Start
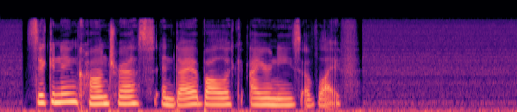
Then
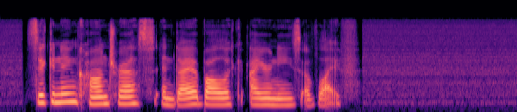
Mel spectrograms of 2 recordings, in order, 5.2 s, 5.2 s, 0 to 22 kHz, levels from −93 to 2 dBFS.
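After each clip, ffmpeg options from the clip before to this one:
ffmpeg -i in.wav -af "highpass=390" out.wav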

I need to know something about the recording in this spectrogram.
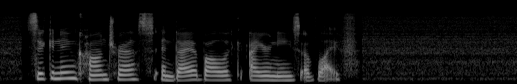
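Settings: ffmpeg -i in.wav -af "acompressor=threshold=-31dB:ratio=2.5,volume=-2.5dB" out.wav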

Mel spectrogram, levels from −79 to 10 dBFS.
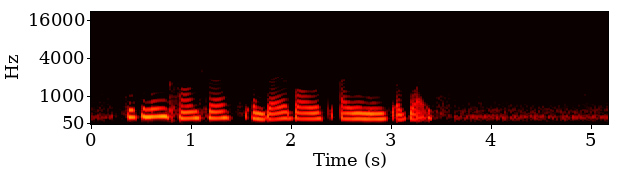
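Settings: ffmpeg -i in.wav -af "asuperpass=centerf=200:order=4:qfactor=0.84,volume=5.5dB" out.wav

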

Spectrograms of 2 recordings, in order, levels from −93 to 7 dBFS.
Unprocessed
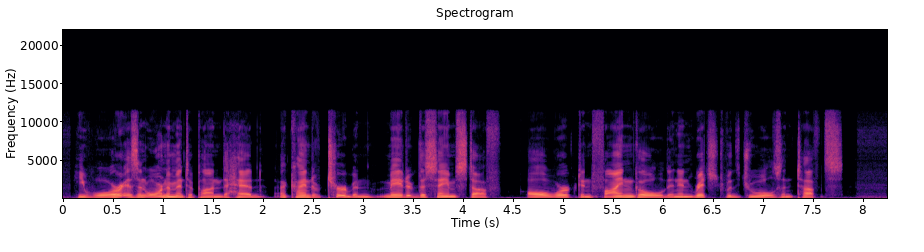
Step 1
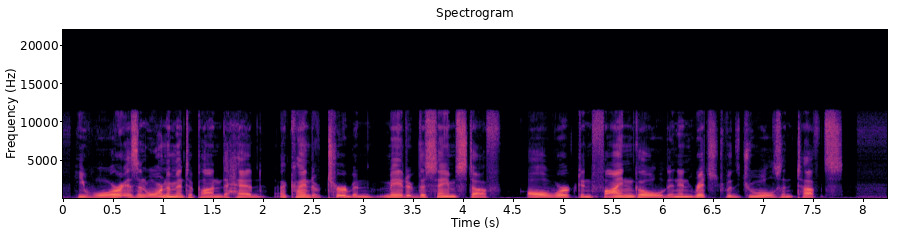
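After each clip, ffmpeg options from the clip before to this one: ffmpeg -i in.wav -af "equalizer=frequency=1000:width_type=o:width=0.67:gain=8,equalizer=frequency=2500:width_type=o:width=0.67:gain=-7,equalizer=frequency=10000:width_type=o:width=0.67:gain=11,volume=-5dB" out.wav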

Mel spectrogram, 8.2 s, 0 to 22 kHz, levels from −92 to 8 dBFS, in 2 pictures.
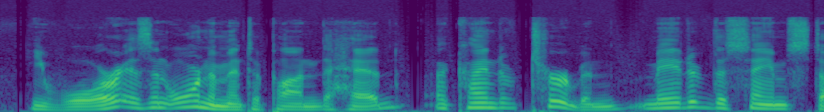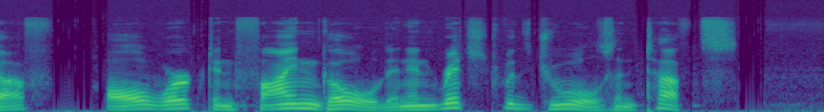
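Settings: ffmpeg -i in.wav -af "acrusher=bits=9:mix=0:aa=0.000001,volume=4dB" out.wav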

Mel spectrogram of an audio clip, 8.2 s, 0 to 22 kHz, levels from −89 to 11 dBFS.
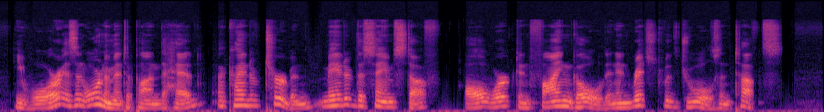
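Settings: ffmpeg -i in.wav -filter_complex "[0:a]asplit=2[link_01][link_02];[link_02]adelay=25,volume=-7.5dB[link_03];[link_01][link_03]amix=inputs=2:normalize=0" out.wav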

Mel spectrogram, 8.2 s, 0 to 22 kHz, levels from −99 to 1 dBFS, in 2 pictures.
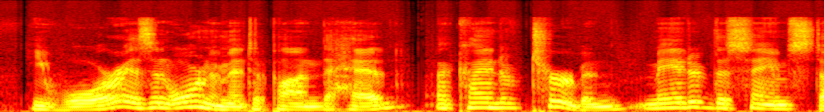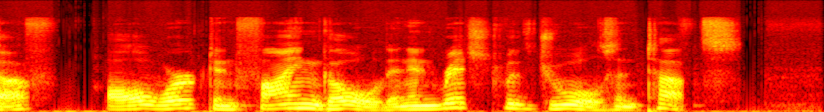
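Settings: ffmpeg -i in.wav -af "alimiter=limit=-13.5dB:level=0:latency=1:release=19,volume=7.5dB" out.wav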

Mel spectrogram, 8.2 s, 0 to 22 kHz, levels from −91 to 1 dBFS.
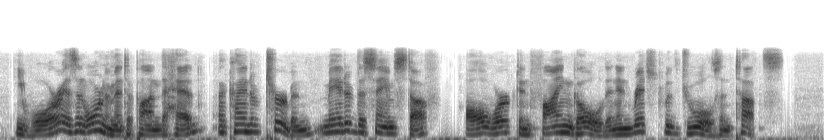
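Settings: ffmpeg -i in.wav -af "aresample=11025,aresample=44100,volume=-1.5dB" out.wav

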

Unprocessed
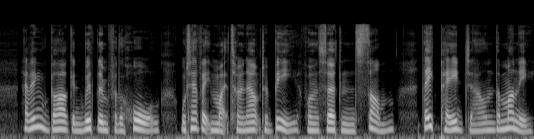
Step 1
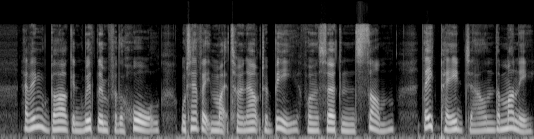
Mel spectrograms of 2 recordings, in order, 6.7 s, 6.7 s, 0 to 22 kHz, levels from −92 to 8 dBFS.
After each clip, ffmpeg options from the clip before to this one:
ffmpeg -i in.wav -af "aexciter=amount=2.7:drive=4.1:freq=4300,volume=5dB" out.wav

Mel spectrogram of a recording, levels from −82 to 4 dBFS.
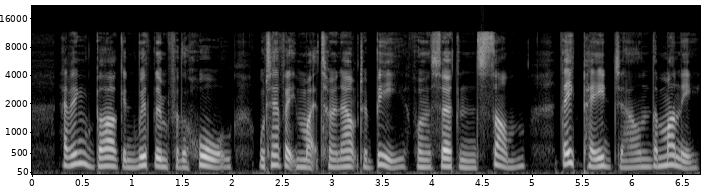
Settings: ffmpeg -i in.wav -af "lowshelf=frequency=250:gain=-11" out.wav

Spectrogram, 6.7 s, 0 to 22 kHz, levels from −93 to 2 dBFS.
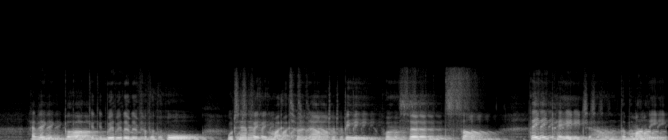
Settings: ffmpeg -i in.wav -filter_complex "[0:a]lowpass=1300,asplit=2[link_01][link_02];[link_02]aecho=0:1:79|158|237|316:0.596|0.191|0.061|0.0195[link_03];[link_01][link_03]amix=inputs=2:normalize=0" out.wav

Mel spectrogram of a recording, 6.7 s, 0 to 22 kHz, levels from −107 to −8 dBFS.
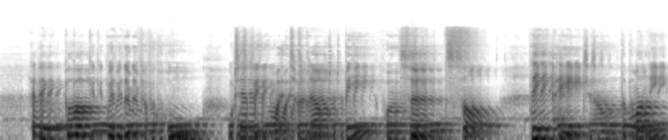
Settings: ffmpeg -i in.wav -af "afreqshift=-500" -ar 44100 -c:a aac -b:a 96k out.aac

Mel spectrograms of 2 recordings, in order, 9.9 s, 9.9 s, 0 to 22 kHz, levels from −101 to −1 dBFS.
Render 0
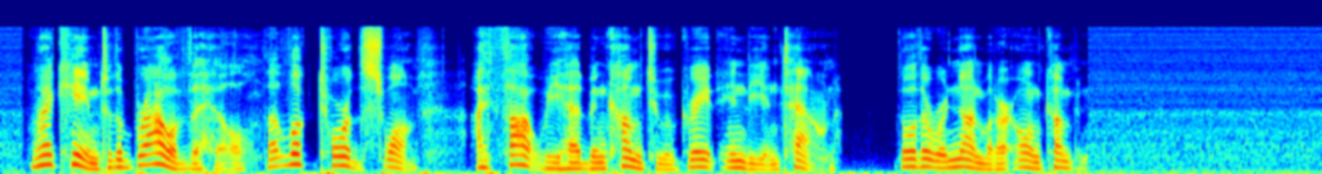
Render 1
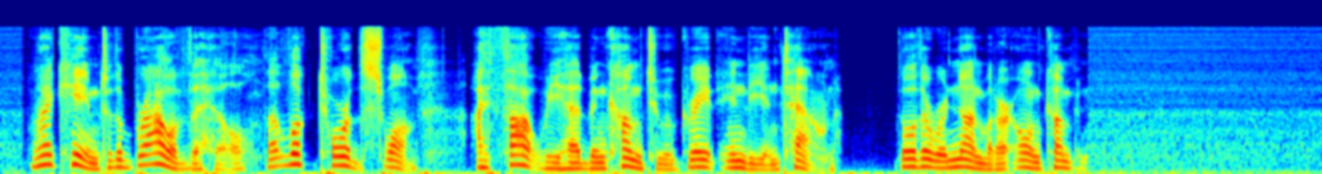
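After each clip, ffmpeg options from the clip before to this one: ffmpeg -i in.wav -af "dynaudnorm=framelen=250:gausssize=9:maxgain=3dB,volume=2dB" out.wav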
